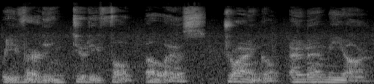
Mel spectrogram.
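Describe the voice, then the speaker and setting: An actor playing a glitching male robot villain in a video game, reading out halting, mechanical system announcements as it reboots. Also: lowish voice, fairly even intonation, vocal fry, background noise.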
